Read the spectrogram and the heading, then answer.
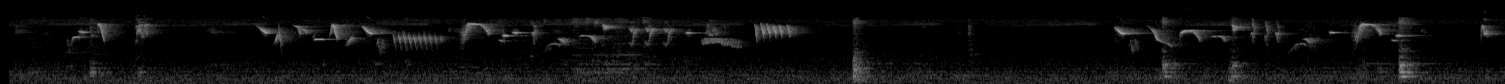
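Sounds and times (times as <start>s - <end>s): songbird singing: 0.1s - 15.0s
bird fast trills: 3.2s - 7.9s.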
